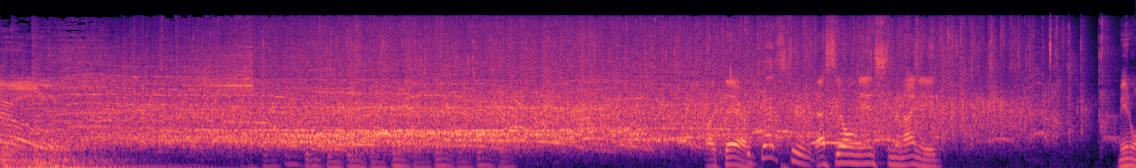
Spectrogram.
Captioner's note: cheers and applause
